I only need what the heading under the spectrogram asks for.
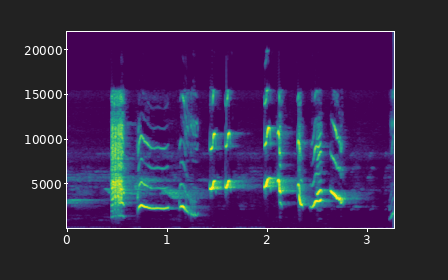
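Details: Oriental magpie-robin song played as therapy to restart singing in a bird silent after moulting; a harsh burst followed by clear sustained whistles and quick sweeping chirps, with faint low rumbling beneath.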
